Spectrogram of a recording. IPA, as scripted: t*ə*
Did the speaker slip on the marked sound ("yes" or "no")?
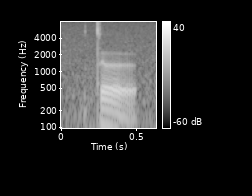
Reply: no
